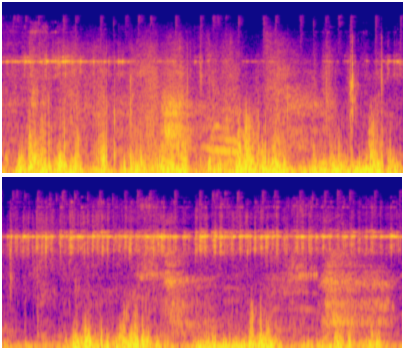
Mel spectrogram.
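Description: Rustling and knocking of a fishing rod and spinning reel being handled on snow as a hooked fish is brought in through an ice hole, with a thin steady high-pitched whine running under it.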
